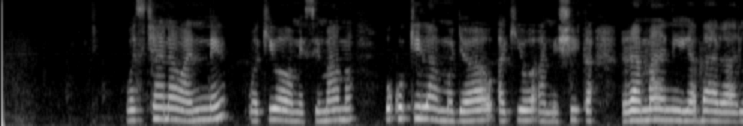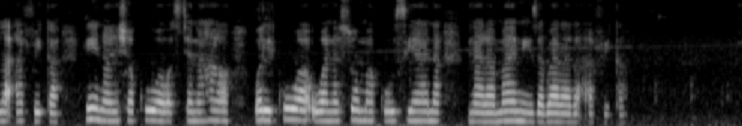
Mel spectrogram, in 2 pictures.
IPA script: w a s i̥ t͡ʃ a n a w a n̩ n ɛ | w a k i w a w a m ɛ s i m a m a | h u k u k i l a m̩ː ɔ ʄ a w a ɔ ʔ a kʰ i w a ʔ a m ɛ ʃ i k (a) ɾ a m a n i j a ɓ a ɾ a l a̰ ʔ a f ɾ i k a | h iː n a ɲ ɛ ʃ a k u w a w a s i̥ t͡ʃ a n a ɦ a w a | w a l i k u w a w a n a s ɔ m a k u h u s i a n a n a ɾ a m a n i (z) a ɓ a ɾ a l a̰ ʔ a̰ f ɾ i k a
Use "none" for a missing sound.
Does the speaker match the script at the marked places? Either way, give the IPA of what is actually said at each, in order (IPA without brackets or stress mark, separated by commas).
a, z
